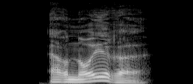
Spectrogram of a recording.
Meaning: inflection of erneuern: 1. first-person singular present 2. first/third-person singular subjunctive I 3. singular imperative
- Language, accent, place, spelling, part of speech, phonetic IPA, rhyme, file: German, Germany, Berlin, erneure, verb, [ɛɐ̯ˈnɔɪ̯ʁə], -ɔɪ̯ʁə, De-erneure.ogg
